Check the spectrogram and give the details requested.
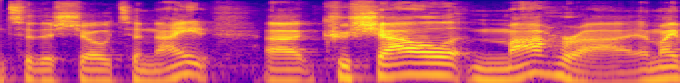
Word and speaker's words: Kushal Mehra: love to welcome to the show tonight uh kushal mahra am I pronouncing that correct it's mea kushel mea hey Clyde thanks for having me over Namaste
